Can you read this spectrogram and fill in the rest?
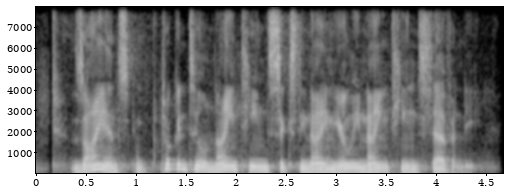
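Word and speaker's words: Zajonc: what a name um spelled that way and pronounced zions zions took until 1969 nearly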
